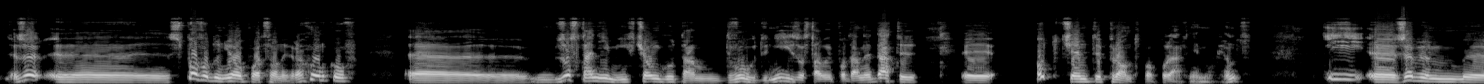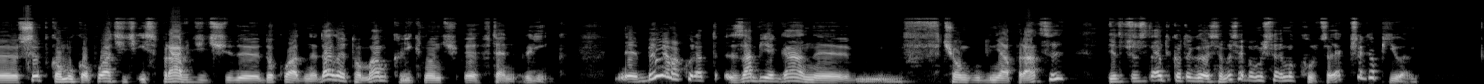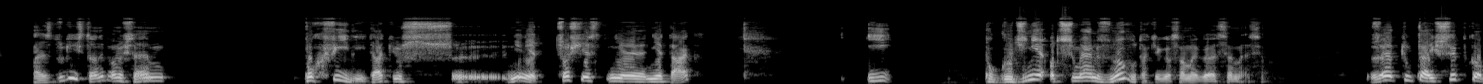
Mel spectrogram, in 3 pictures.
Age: 50-69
